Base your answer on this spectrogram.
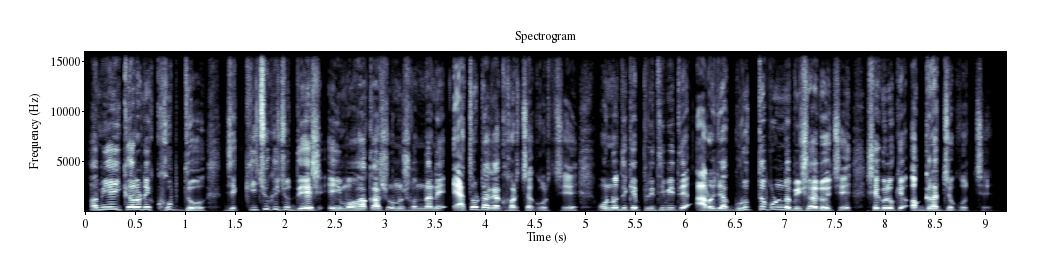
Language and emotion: Bengali, angry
